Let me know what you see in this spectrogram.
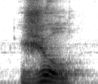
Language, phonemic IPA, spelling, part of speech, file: Dutch, /ʒul/, joule, noun, Nl-joule.ogg
- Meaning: joule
